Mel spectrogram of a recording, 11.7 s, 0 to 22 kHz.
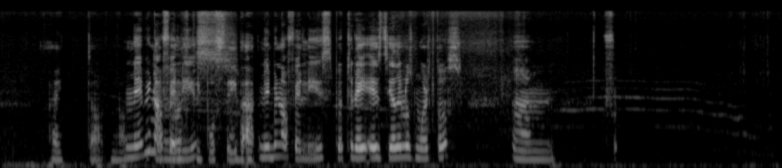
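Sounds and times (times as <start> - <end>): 
speech: 0.8 - 7.0, 7.7 - 8.4, 9.2 - 9.4
cat yowling meow and moaning growl: 8.4 - 11.7.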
